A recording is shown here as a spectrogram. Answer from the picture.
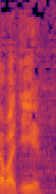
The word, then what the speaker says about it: Bailly: Bailly, me han dicho que se pronuncia Bailly, de Costa de Marfil.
